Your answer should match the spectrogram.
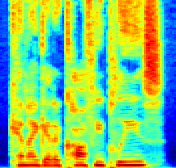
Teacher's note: Listen to the polite rising tone. It is a request, not a demand. Friendly and natural.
